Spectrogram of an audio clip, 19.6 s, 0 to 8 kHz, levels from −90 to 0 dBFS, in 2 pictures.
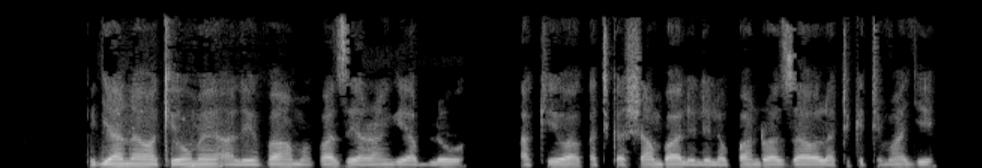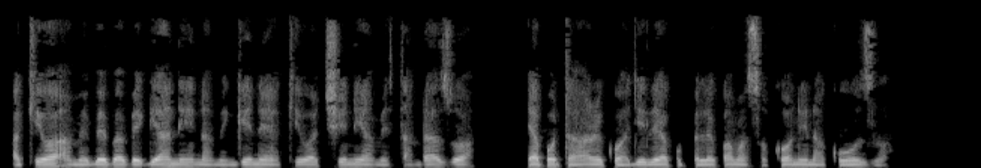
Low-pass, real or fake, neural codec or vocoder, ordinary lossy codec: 7.2 kHz; real; none; MP3, 32 kbps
